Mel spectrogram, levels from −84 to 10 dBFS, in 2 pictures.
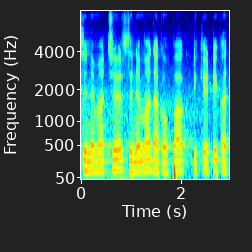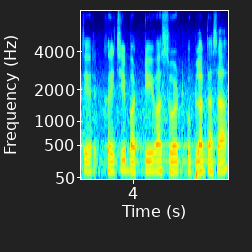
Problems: none marked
